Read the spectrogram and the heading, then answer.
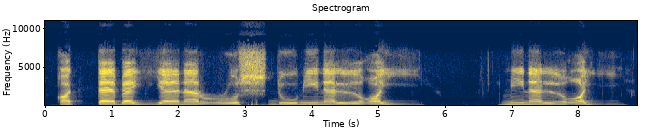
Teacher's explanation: هنا نبر الياء المشدده الموقوفه عليها بتاعت كلمه الغي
